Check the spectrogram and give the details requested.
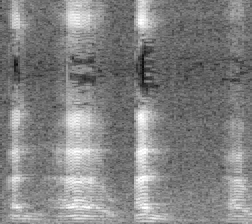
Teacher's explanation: wajib menyatakan nun mati bertemu dengan huruf ha tanpa dengung. Haru itu mad tabi'i, ada pada tulisan, ada pada bacaan walaupun tiada pada tulisan. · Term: izhar halqi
